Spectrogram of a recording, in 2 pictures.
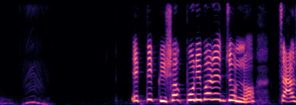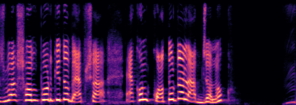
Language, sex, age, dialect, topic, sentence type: Bengali, female, 31-35, Standard Colloquial, agriculture, statement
